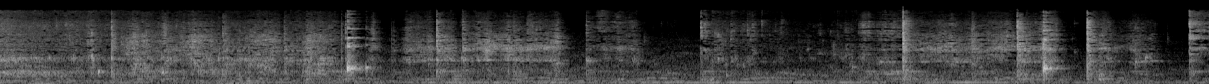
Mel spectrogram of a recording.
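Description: Water poured from a steel tumbler into a steel pressure cooker over fried dal, rice and vegetables, then a steel spoon stirring the mix, knocking and clinking against the cooker's sides.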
